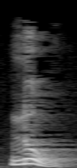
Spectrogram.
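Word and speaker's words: know: एन ओ डब् एन नोन here के silent next verb है सी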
